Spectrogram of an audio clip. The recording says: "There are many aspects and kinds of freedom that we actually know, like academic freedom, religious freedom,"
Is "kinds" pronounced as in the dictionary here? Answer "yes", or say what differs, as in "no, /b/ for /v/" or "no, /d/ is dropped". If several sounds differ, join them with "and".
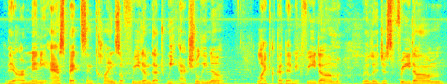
yes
